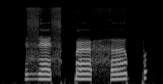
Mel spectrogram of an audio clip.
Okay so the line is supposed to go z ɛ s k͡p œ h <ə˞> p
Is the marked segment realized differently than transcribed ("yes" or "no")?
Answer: yes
